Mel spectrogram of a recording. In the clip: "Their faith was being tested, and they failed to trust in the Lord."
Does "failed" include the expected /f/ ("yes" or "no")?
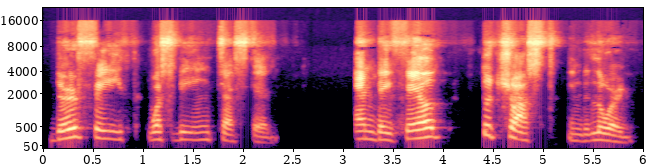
yes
